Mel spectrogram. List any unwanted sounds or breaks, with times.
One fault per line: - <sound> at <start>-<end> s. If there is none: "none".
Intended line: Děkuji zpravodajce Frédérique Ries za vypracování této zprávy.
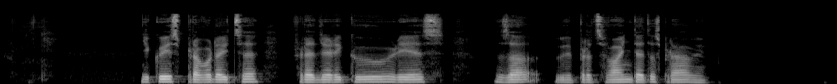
none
